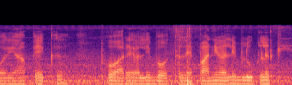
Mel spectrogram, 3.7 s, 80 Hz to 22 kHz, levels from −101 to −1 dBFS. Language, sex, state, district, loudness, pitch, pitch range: Hindi, male, Uttar Pradesh, Lalitpur, -20 LUFS, 115 Hz, 115-125 Hz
